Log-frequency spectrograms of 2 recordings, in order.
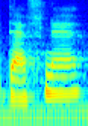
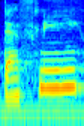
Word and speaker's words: Defne: kind of mostly American people cannot pronounce the name Defne really well. They usually just go with Defni or something like that.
